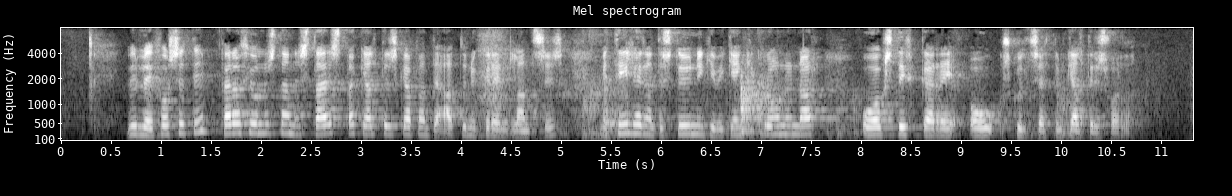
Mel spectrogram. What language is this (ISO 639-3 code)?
isl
